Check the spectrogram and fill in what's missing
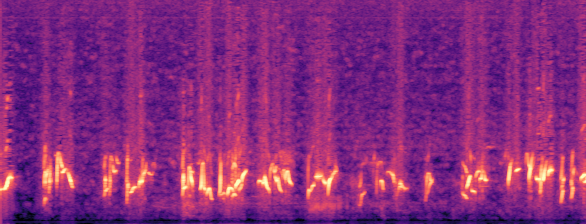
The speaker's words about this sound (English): One of the grad students in our lab at UH Hilo is currently studying the vocalizations of the palila and has found they have an incredible variety of songs and calls. Here are just a few.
